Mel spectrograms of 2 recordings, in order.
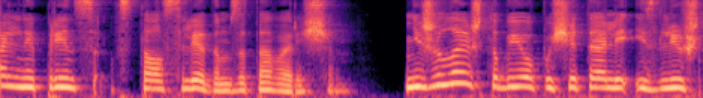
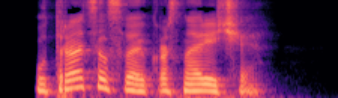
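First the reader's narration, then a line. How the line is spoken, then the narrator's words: Gloomy question. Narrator (Russian): Мрачно осведомился Рейн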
